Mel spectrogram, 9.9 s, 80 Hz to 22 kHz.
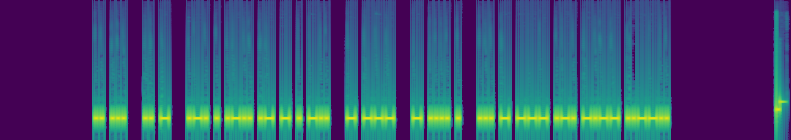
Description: Morse code, heard as a keyed tone, about 34 wpm, 700 Hz. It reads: IS IT RELATED TO THE STORY?
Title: Sentences from Top 1000 Words - Review Part 5 - 35wpm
